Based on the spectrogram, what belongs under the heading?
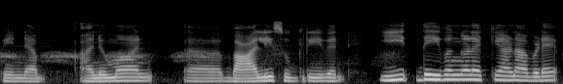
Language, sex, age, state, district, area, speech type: Malayalam, female, 18-30, Kerala, Kannur, rural, spontaneous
